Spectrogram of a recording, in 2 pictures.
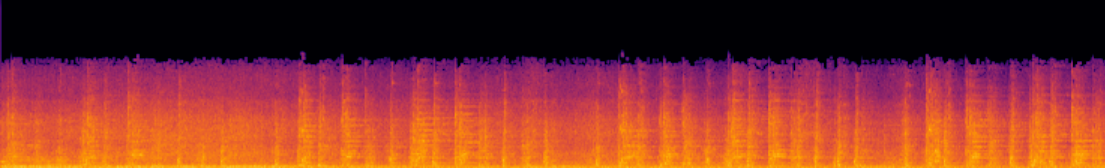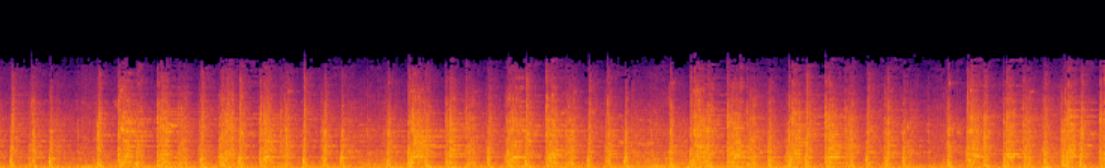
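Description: Bogie oil-tank wagons of a freight train rolling past close by: their wheels clack over rail joints in a continuous rapid rhythm over a steady rolling rumble.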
